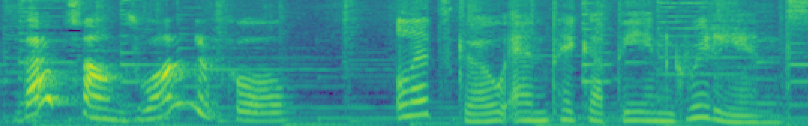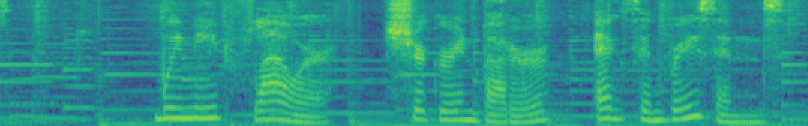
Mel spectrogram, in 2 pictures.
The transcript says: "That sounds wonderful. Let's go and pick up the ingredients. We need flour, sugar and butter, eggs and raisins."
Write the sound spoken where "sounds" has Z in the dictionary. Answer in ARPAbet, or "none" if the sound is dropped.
Z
